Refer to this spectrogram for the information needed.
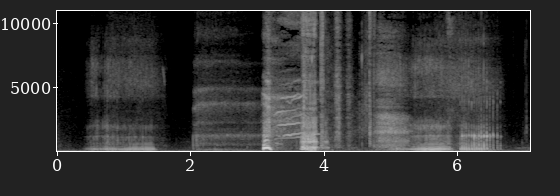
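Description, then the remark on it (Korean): An elderly woman dozing off with her chin propped on her hand during a class in a quiet classroom snores in slow, rumbling breaths, about three long snores, with a sharp snorting burst in the middle. The snoring is fairly loud, with no talking. “턱을 괴고 곰곰이 생각하시는 줄 알았던 할머니는 그 사이 졸고 계셨던 거죠.”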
